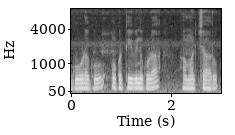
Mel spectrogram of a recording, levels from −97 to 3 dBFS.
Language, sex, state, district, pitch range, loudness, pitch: Telugu, male, Telangana, Mahabubabad, 120-130 Hz, -15 LUFS, 125 Hz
